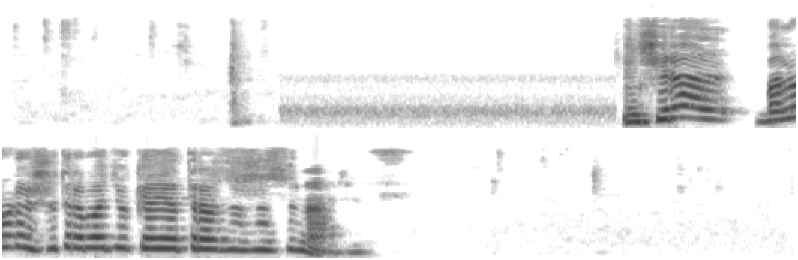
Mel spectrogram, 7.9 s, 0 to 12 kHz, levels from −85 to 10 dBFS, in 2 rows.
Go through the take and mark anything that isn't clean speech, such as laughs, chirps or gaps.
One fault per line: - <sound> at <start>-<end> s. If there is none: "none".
none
